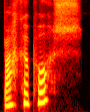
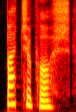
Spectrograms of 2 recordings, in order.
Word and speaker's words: bacha posh: I don't know if I'm going to pronounce this right, but you lived as a backer posh. Is that right? Posh. Bacha posh.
